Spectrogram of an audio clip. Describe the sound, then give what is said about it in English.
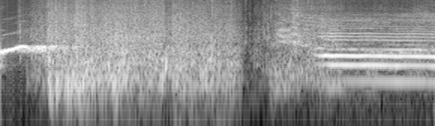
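A body plunges into a cold plunge with a loud splash and a burst of churning spray, followed by a sharp, high-pitched yelp. “Okay, so you took cold plunge.”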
